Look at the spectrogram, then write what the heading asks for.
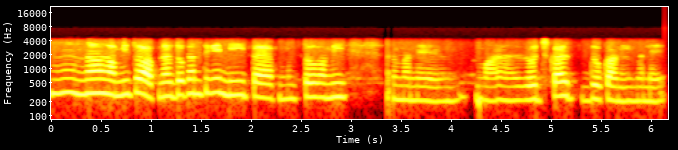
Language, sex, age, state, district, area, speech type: Bengali, female, 30-45, West Bengal, North 24 Parganas, rural, conversation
